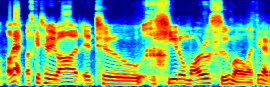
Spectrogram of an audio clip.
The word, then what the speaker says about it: Hinomaru Sumo: Okay, let's continue on into Hinomaru Sumo. I think I pronounced that correctly.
